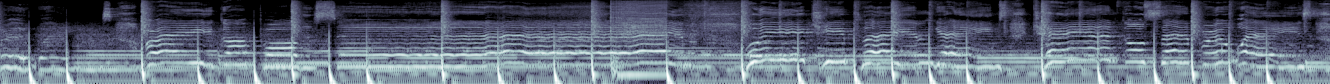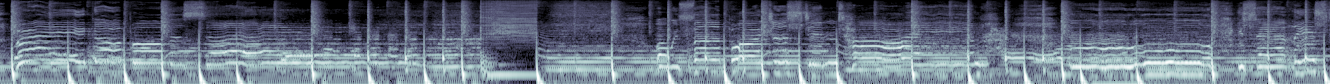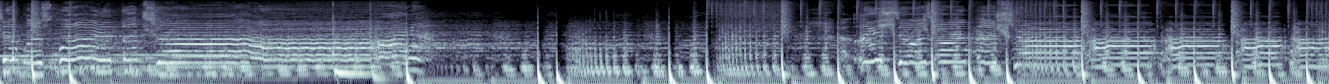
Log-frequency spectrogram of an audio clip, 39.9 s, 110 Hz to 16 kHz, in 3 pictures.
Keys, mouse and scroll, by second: 0.7 alt+k, 1.3 alt+h, 1.7 click, 3.1 h, 3.8 click, 4.3 ctrl+l, 4.6 x, 5.2-6.2 drag, 5.2 middle click, 6.2 3, 6.8 x, 7.1-9.0 middle drag, 9.0-9.9 scroll up 2, 9.9-10.9 scroll down 1, 10.9-11.3 scroll down 1, 12.4-13.0 scroll down 1, 13.0-14.0 middle drag, 14.0 l, 14.6 l, 15.0 p, 15.9 click, 17.0 Tab, 17.9 Tab, 18.4 alt+h, 19.1 ctrl+i, 19.7 KP_1, 20.0 alt+z, 20.2 shift+middle drag, 20.5 scroll up 1, 20.7-21.6 shift+middle drag, 21.6 ,, 22.4 g, 24.9 g, 25.8 1, 27.0 c, 28.5 x, 29.3 scroll down 4, 29.5 middle click, 30.0 alt+z, 30.2 click, 30.6-31.7 middle drag, 31.7 KP_3, 32.3-32.6 shift+middle drag, 32.6 click, 33.2 Tab, 33.7 shift+a, 35.6 Tab, 35.9 g, 36.8 KP_1, 37.1 s, 38.2 g, 38.7 shift+middle click, 38.8-39.6 scroll up 6, 39.1 shift+middle click, 39.6 s.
